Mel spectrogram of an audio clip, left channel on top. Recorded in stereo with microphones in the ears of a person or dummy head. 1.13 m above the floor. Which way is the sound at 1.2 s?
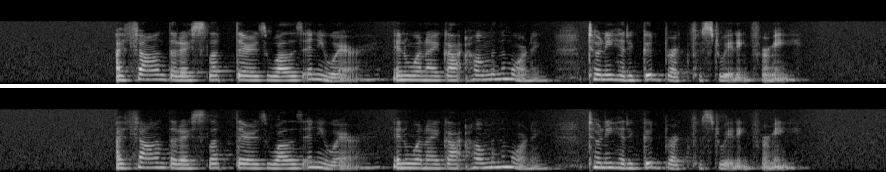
30° left (ahead or behind).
